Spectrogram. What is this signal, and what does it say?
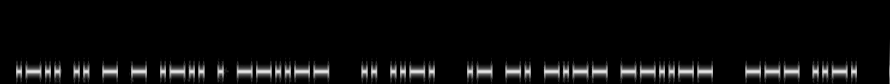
Morse code, heard as a keyed tone, about 25 wpm, 600 Hz. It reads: LITTLE, IF ANY, OF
